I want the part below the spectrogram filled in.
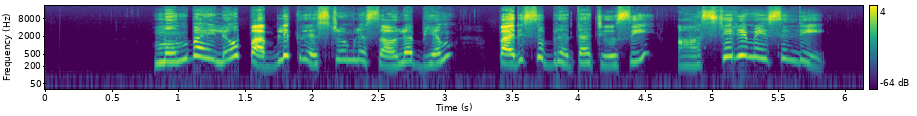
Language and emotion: Telugu, surprised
